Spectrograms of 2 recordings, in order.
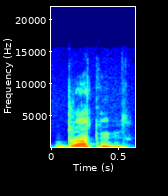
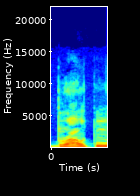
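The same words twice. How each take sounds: First: "Broughton" with an open AW vowel; first syllable of "Broughton" like "bra", trailing lower; alternative pronunciation. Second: "Broughton" with OW as in brown; first syllable of "Broughton" rhymes with cow; trying a pronunciation. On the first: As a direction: say "Broughton" as BRAW-tun. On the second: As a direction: say "Broughton" as BROW-tun. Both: Shown as a demonstration. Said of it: "how do you pronounce it".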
